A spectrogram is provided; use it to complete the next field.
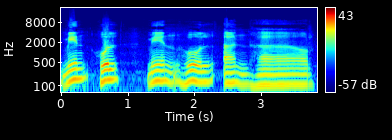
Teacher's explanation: Roknya tafhim. Kenapa? Karena sebelum rok mati barisnya di atas.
